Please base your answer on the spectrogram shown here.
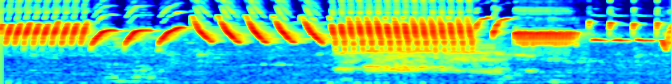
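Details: Rolling canary song serving as a lure for training canaries: a quick trill, a series of sliding whistles, a dense buzzy roll, a flat buzzing tone and sharp short chips.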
